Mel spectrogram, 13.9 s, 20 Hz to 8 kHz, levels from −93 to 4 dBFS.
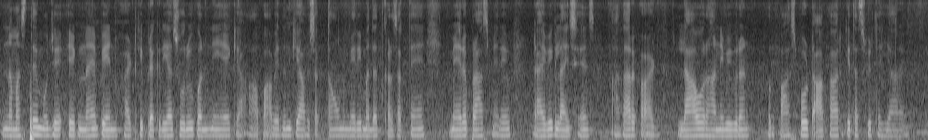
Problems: constant background noise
